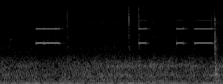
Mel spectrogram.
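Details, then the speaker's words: Hyundai HYM530SPE lawnmower with the kill-switch connector off the coil pack, tested with a multimeter beep test: short, clean beeps come and go as the OPC switch is pressed, showing the kill switch works normally. "so I put my probe in this terminal the negative probe in this terminal on the top and I should get a beat there push the switch gone if I come on the top one no beep push the switch and a beep"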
